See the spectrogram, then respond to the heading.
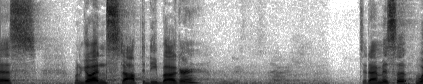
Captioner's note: off microphone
